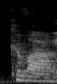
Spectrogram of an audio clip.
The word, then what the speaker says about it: כבר: Kvar. It's a K, not a G.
